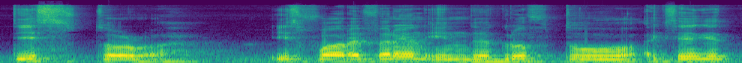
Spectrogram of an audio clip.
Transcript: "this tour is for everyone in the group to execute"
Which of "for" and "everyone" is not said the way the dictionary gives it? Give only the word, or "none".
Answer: everyone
